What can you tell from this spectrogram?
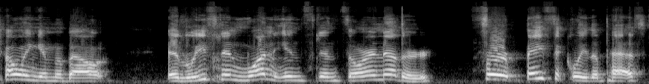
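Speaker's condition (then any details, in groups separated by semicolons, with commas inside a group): Cerebral palsy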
